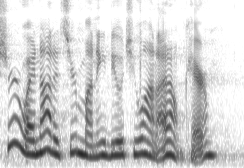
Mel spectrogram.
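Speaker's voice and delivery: put-on flippant king voice, careless and dismissive. Retelling how King Xerxes answered Haman's request: imitating a flippant king. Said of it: "real flippant about it".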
